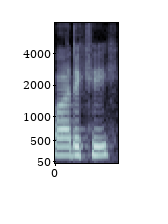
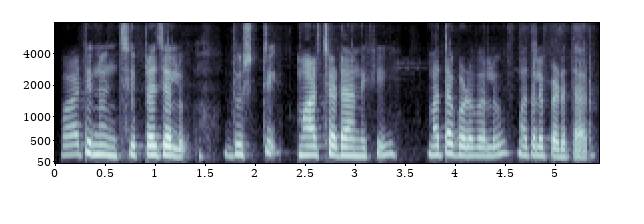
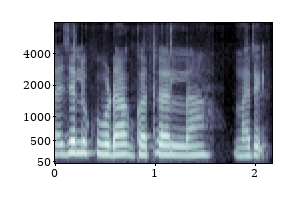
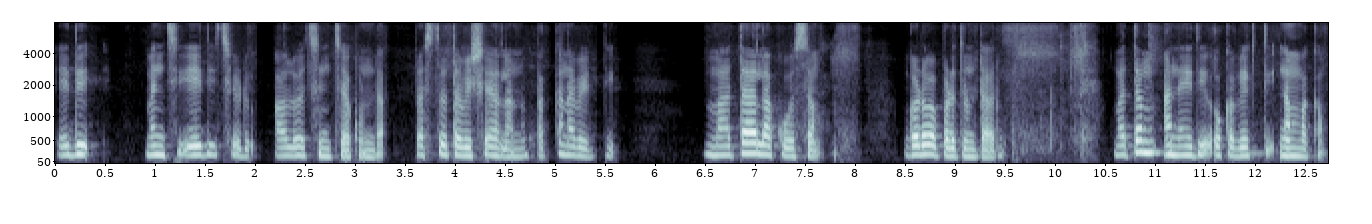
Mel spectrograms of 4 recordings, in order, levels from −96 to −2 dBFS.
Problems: background conversations at intervals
